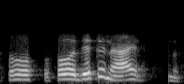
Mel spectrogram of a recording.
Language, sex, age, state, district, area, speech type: Marathi, female, 60+, Maharashtra, Nanded, rural, conversation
